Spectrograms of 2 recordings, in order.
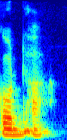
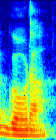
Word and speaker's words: घोड़ा: शब्द लिखता हूं घोड़ा अगर मैं बिंदी नहीं लगाऊं यहां पे तो इसका जो प्रोनंसिएशन है जो उच्चारण है वो क्या हो जाता है गलत हो जाता है जैसे यहां पर घोड़ा है किंतु बिंदी नहीं लगाईए तो इसका उच्चारण किस प्रकार से किया जाएगा गढा ड की साउंड देगा ना कि ढ की अगर बिंदी लगा देंगे यहां पे तो यह किसका उच्चारण हो जाएगा घोड़ा इसी प्रकार से बच्चों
